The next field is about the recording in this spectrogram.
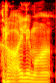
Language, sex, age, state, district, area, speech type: Nepali, male, 18-30, West Bengal, Darjeeling, rural, spontaneous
